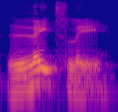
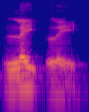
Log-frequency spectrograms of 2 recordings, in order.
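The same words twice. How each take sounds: First: The T in the middle is clearly pronounced. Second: The T in the middle is dropped.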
